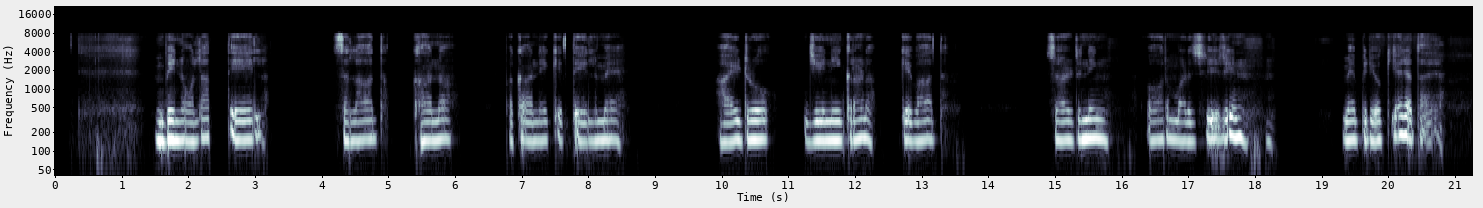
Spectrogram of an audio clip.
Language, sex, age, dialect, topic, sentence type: Hindi, male, 18-24, Hindustani Malvi Khadi Boli, agriculture, statement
